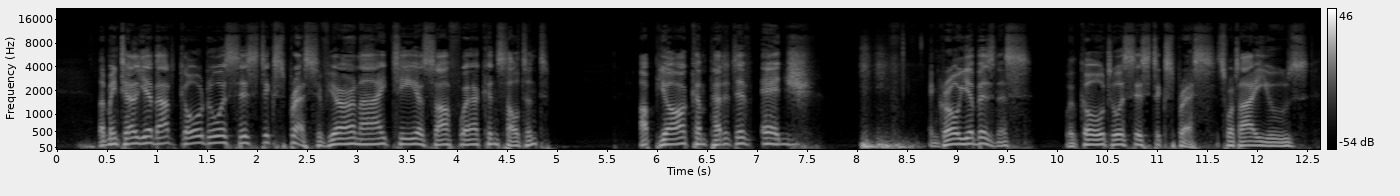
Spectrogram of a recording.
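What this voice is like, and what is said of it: Drifting put-on Irish accent. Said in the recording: “Now I'm starting to sound Irish... I've got a real problem with accent drift... Suddenly we're in Galway.”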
